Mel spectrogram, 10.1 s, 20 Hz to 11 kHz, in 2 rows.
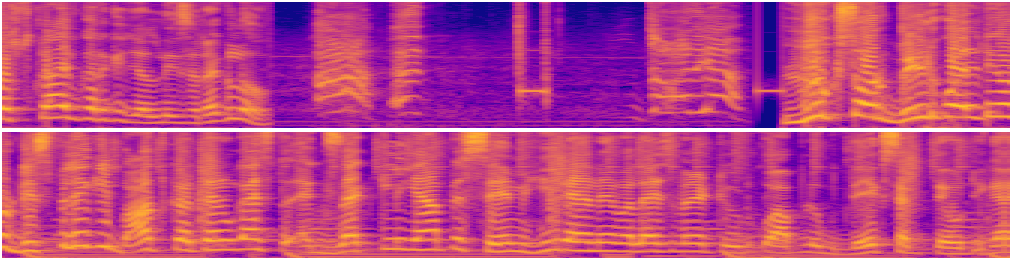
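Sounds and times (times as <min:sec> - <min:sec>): film dialogue: 0:00.0 - 0:09.2.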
